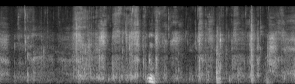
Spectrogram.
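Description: A man chews crunchy roast chicken close to the microphone.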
